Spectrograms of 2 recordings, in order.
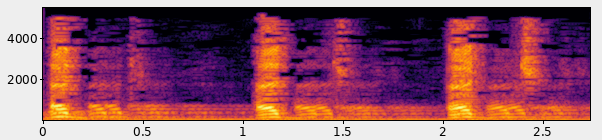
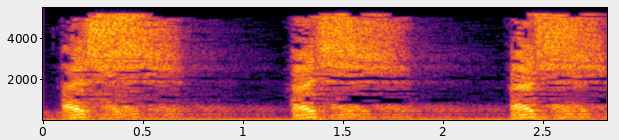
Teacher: سميت الشين متفشية علشان انتشار الريح في الفم عند النطق بها · Shown in: second take · حتى تصل بمخرج الأضفاء، يعني أنا بوصل فيها لدرجة قوية جدا في حالة التفشي، وفي التسكين طبعا بتتضح قوي.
